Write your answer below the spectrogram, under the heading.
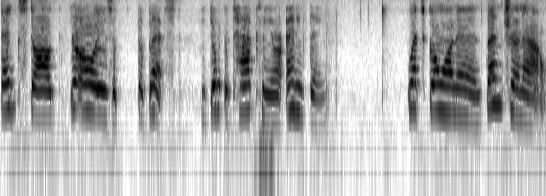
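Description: Putting on a character voice at an extremely high pitch, a woman speaks at a fairly slow pace with long, frequent pauses. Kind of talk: toy story video narration. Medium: role play. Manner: excited.

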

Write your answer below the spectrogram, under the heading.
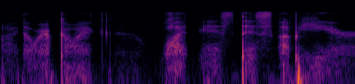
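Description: A woman whispers softly at a fairly slow pace. The sound is dry with no echo, over a quiet background. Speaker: gameplay streamer. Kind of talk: casual game commentary. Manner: soft ASMR whisper.

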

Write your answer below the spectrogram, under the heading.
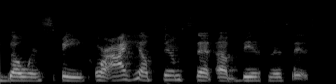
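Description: Against a quiet background, a woman's voice comes through dry, with no echo. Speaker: cannabis entrepreneur; talk show guest. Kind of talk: panel discussion. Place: home room. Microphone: webcam.

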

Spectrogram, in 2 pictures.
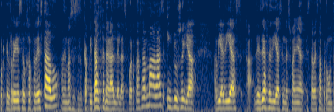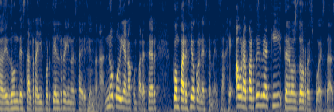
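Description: The speech runs at a very fast pace with big swings in loudness. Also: woman, medium pitch for a woman, ordinary pitch variation. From Spain, Valencia. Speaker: foreign correspondent. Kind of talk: panel discussion. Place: studio. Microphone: lapel.

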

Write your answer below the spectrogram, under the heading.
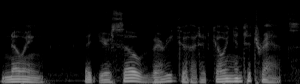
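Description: A gentle tone comes through on a very clean recording with a silent background. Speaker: hypnotist. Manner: slow, soothing, rhythmic pacing timed to breathing; gentle, reassuring, repetitive incantatory phrasing.

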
